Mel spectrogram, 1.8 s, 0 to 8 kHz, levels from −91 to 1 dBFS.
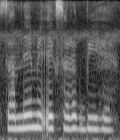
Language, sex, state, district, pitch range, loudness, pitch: Hindi, female, Arunachal Pradesh, Papum Pare, 245-260 Hz, -19 LUFS, 255 Hz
